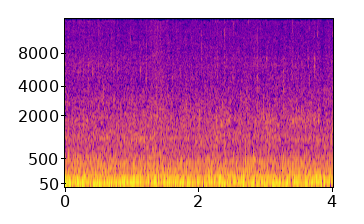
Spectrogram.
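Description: Water splashing and burbling steadily from small bubbler jets in a shallow pebble-bottomed pool, with a low rumble underneath.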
